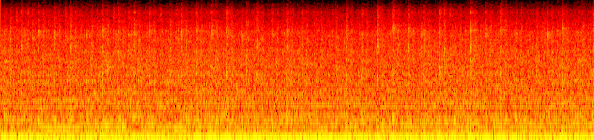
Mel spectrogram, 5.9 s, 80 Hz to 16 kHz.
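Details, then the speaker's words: Farmall 460 tractor idling after points gap adjusted slightly closer, believed to advance timing slightly; charging gauge barely moves, generator or voltage regulator suspected; steady low even rumble, no misses or knocks, normal idle. "That really sounds good. We got to figure out something."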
